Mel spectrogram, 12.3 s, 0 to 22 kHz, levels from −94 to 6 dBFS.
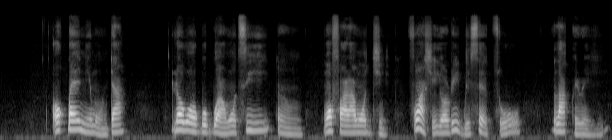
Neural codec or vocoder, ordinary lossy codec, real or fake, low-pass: autoencoder, 48 kHz, 128 numbers a frame, DAC-VAE, trained on Japanese speech; none; fake; 14.4 kHz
